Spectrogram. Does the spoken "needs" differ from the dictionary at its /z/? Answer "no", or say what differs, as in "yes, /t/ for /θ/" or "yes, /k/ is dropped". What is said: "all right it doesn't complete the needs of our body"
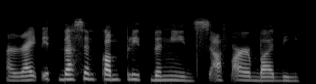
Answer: yes, /s/ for /z/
